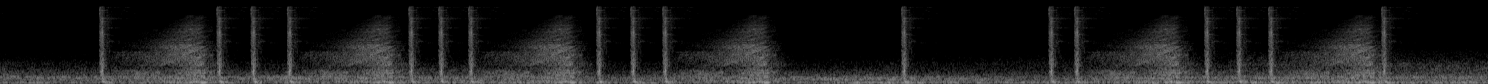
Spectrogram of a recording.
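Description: Menu clicks tick sharply as selections are confirmed.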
